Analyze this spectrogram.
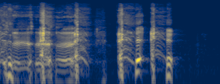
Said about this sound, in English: Dude, were you just coughing through that whole movie?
